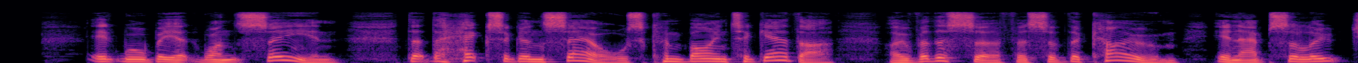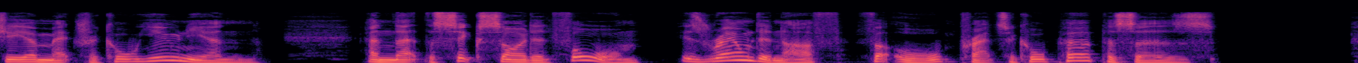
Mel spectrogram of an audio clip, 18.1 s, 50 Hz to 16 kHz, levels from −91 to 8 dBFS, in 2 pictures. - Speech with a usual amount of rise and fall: No, wide, 6.1 semitones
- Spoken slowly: Yes, slow, 115 wpm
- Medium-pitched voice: No, low, 130 Hz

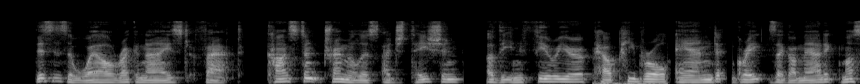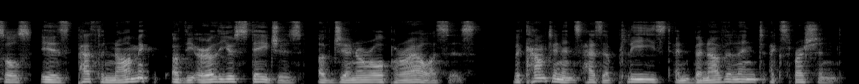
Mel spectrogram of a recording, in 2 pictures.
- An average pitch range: Yes, average, 3.1 semitones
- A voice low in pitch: Yes, low, 105 Hz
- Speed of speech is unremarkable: No, slow, 120 wpm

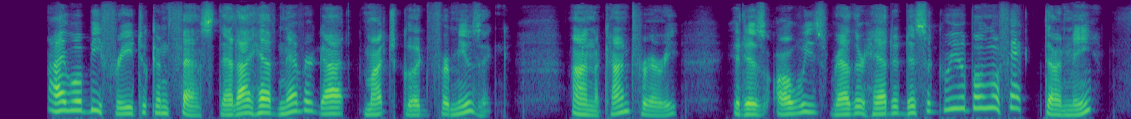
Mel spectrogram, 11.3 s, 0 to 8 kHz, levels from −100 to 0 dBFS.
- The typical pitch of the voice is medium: Yes, medium, 155 Hz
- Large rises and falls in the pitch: Yes, wide, 7.7 semitones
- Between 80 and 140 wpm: No, average, 150 wpm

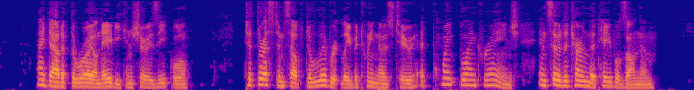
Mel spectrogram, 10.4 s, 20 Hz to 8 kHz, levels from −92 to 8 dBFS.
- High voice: No, medium, 140 Hz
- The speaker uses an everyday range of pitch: No, wide, 6.6 semitones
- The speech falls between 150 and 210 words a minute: Yes, average, 160 wpm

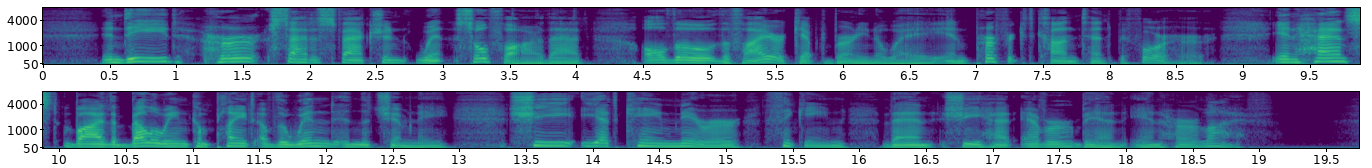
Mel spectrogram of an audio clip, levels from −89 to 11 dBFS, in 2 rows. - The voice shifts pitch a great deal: Yes, wide, 7.9 semitones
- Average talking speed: No, slow, 130 wpm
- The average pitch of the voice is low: Yes, low, 115 Hz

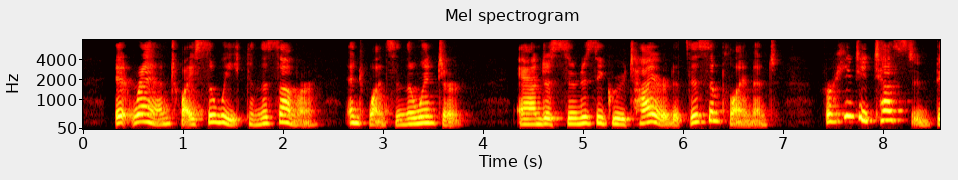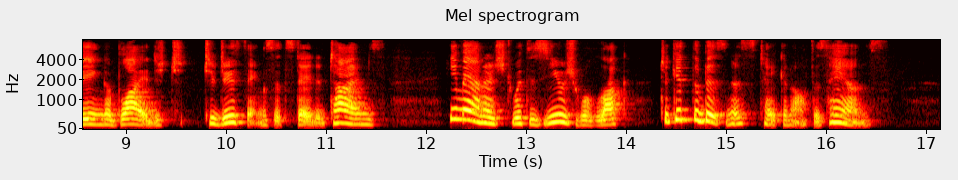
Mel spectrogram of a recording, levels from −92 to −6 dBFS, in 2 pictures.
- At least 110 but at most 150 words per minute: No, average, 170 wpm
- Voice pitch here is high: Yes, high, 215 Hz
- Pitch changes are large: Yes, wide, 5.9 semitones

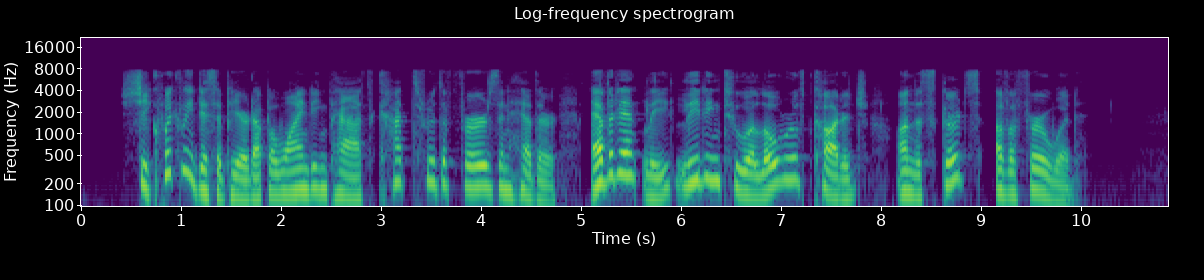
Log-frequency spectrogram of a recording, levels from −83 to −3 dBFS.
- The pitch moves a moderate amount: No, wide, 7.3 semitones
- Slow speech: No, average, 150 wpm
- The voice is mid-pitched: Yes, medium, 160 Hz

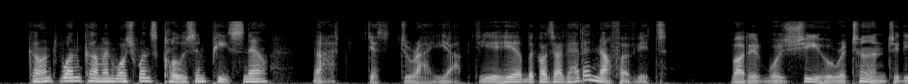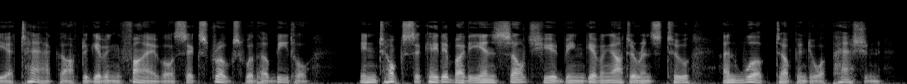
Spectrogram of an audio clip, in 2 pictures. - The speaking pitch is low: Yes, very low, 95 Hz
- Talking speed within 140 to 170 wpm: No, average, 180 wpm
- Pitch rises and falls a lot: Yes, wide, 6.6 semitones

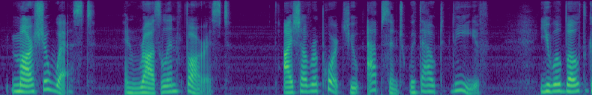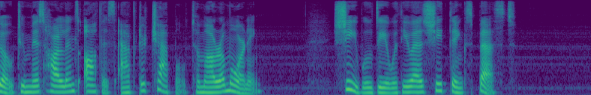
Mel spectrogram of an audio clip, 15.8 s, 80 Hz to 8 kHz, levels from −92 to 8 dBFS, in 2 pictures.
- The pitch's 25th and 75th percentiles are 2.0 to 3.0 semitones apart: No, average, 3.7 semitones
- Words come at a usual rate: No, slow, 125 wpm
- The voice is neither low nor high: Yes, medium, 180 Hz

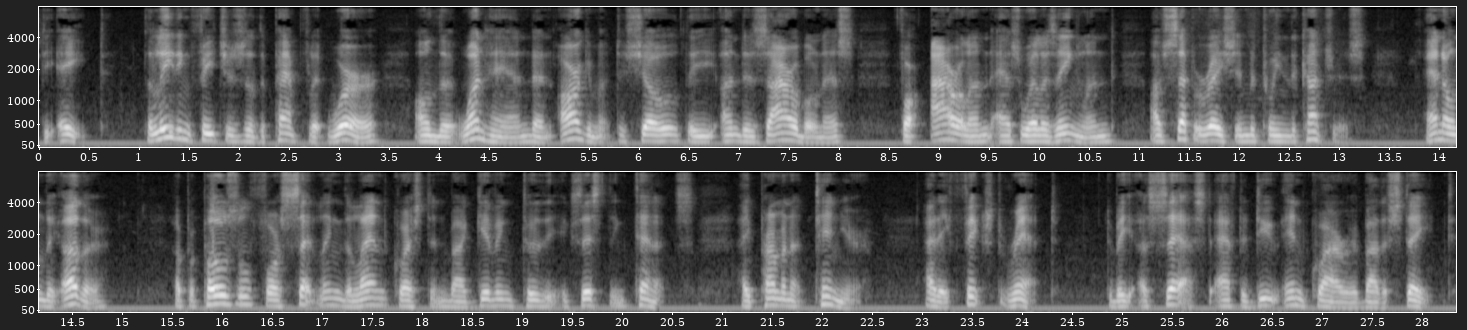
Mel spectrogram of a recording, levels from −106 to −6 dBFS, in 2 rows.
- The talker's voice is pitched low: Yes, low, 130 Hz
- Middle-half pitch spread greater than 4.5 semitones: No, average, 3.9 semitones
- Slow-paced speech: Yes, slow, 130 wpm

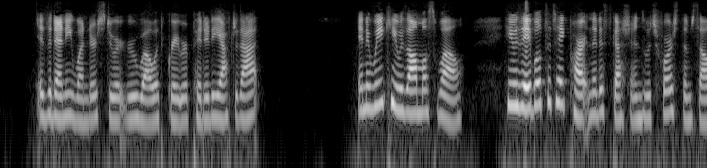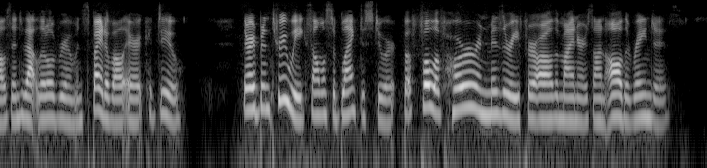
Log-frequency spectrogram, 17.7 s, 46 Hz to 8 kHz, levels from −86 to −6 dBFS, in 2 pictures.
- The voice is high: Yes, high, 215 Hz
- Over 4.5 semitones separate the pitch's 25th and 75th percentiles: No, average, 3.7 semitones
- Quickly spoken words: Yes, fast, 220 wpm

